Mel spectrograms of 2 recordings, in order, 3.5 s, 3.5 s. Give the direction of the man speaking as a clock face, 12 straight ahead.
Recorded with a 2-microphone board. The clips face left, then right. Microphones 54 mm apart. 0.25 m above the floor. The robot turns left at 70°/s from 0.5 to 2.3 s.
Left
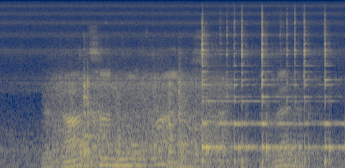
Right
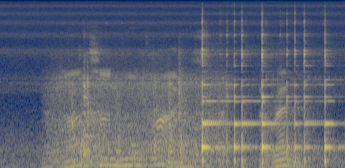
10 o'clock.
